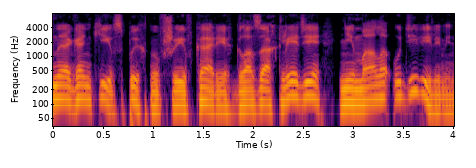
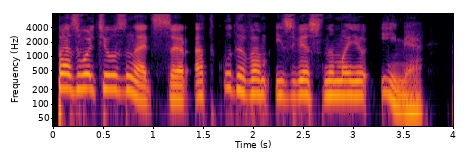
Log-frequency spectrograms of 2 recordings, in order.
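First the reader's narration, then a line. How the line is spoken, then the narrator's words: Through clenched teeth. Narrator (Russian): процедила она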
